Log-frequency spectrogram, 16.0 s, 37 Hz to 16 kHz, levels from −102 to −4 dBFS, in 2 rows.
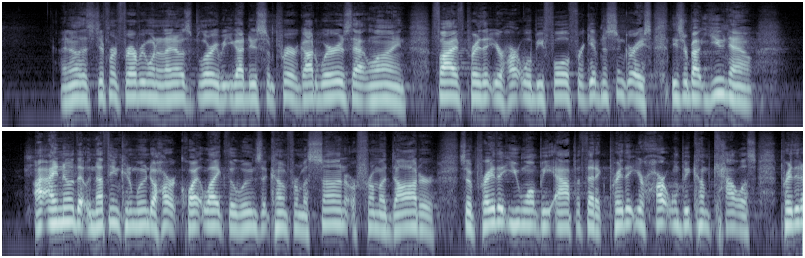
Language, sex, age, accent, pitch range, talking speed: English, male, 30-49, American, 140-175 Hz, 290 wpm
